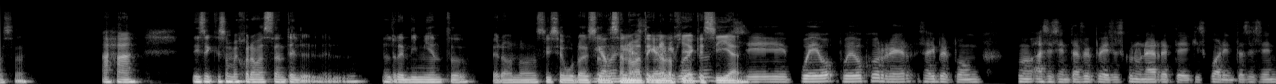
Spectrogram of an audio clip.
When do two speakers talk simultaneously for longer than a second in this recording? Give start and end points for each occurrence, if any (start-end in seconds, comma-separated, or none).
5.9-7.5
